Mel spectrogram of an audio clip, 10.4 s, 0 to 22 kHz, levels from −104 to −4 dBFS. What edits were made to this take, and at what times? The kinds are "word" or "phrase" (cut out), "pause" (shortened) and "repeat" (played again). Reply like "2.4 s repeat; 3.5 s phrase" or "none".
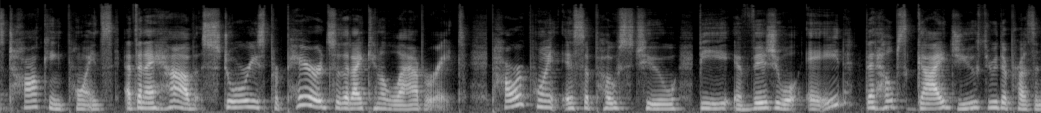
1.2 s pause; 6.9 s pause; 8.6 s pause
